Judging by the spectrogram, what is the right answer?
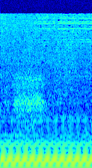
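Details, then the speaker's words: Constant low buzzing hum from a Bang & Olufsen receiver with no cable plugged in, where there should be none; louder when the cable is unplugged, new since about last night; owner asks if grounding, cause untraced. "this is without the cable plugged in there shouldn't be any hum without the cable plugged in none but there's more"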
